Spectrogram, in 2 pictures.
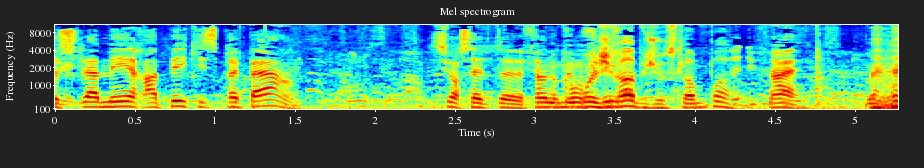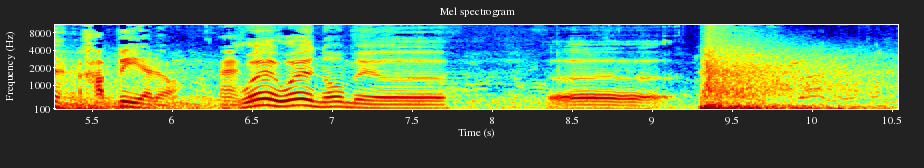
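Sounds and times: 
speech: 0.0 - 1.7, 2.3 - 9.3
firecracker exploding during a celebration: 9.3 - 10.5.

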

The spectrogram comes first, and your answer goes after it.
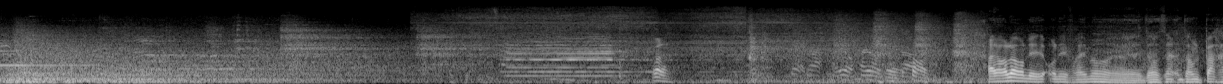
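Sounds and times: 
steam locomotive rumbling and clanking: 0.0 - 11.0
steam locomotive hissing at a coal mine in China: 4.1 - 11.8
steam locomotive horn blast: 4.4 - 8.4
speech: 6.5 - 6.8, 8.6 - 12.2.

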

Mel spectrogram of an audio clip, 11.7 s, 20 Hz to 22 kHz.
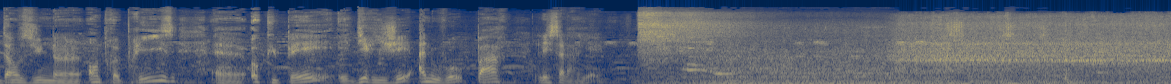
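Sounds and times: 
speech: 0.0 - 6.5
voices inside a moving bus: 0.0 - 11.3
rumble and road noise inside a moving bus near Los Teques Venezuela: 6.2 - 11.6.

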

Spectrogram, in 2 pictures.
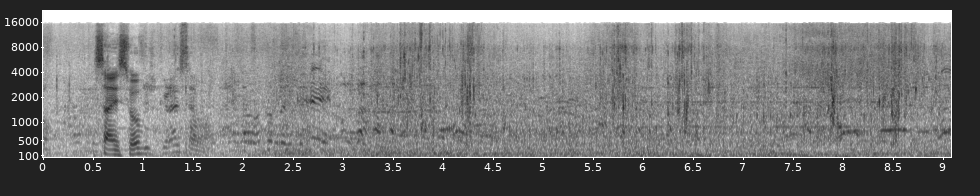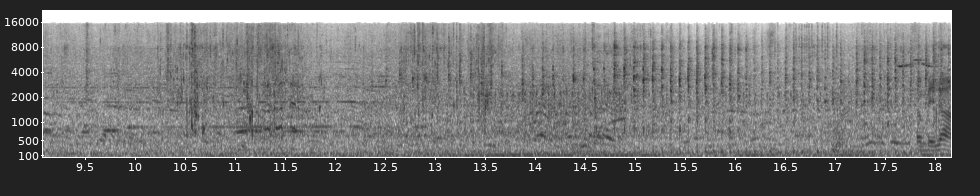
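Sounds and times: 
steady low boat engine rumble at the port of Dakar: 0.0 - 18.1
speech: 0.5 - 4.3, 17.9 - 18.1
lapping water at the port of Dakar: 1.3 - 17.5
indistinct voices at the port of Dakar: 1.8 - 18.1
laughter: 1.9 - 5.4, 7.3 - 17.8.

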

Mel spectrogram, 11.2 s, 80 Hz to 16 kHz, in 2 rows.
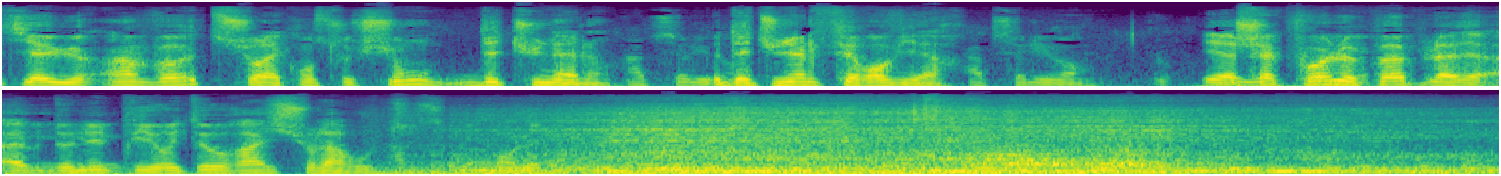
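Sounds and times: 
speech: 0.0 - 8.1
long freight train carrying cars passing: 4.5 - 11.2.

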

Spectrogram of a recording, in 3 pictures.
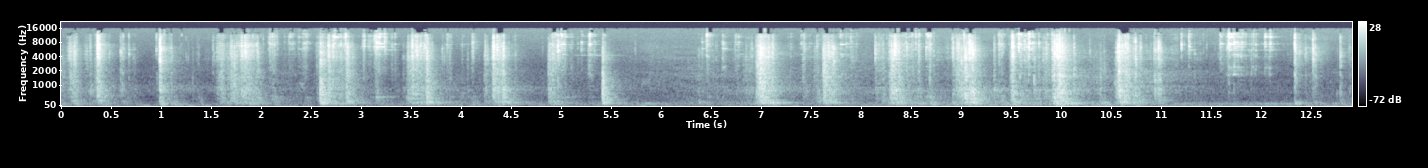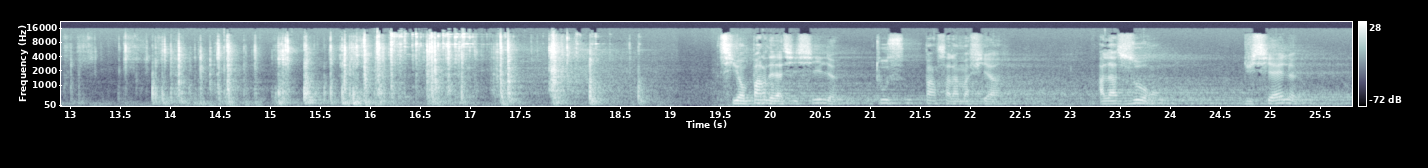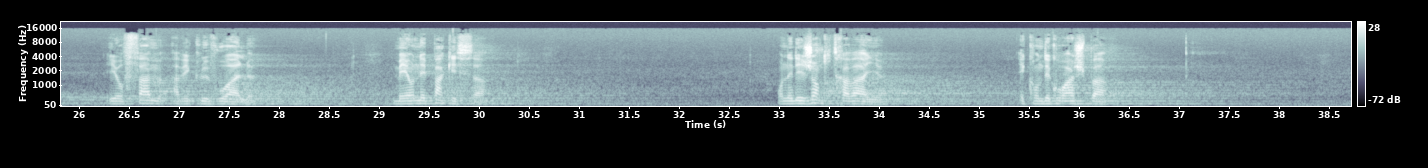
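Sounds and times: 
key turning in a door lock to lock the door: 0.0 - 19.0
speech: 19.6 - 22.6, 23.3 - 24.1, 24.7 - 25.5, 26.3 - 28.0, 29.1 - 30.2, 33.0 - 34.2, 35.4 - 36.5.

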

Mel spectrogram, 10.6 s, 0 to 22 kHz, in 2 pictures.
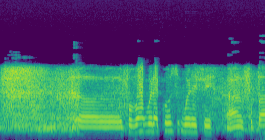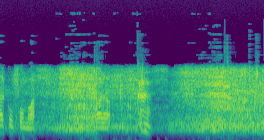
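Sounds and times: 
helicopter flying overhead: 0.0 - 10.5
speech: 2.7 - 7.5, 8.1 - 8.4.

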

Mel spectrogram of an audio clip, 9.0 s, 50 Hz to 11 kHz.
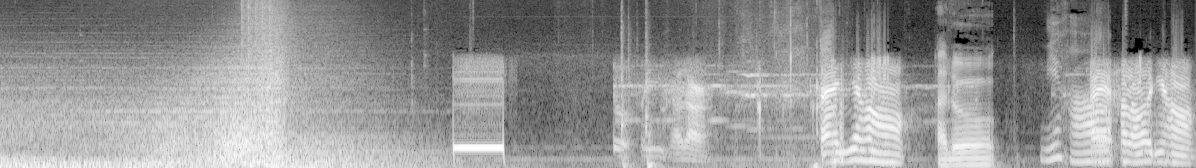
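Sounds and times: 
loud rushing whoosh of noise: 0.1 - 3.1
short electronic telephone dialing tone beep: 3.4 - 3.8
speech: 6.2 - 8.9.

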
